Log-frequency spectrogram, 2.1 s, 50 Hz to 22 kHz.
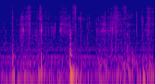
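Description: Faint clicks and handling noise as an allen key turns the small B-spring pin on a Shimano Deore XT M735 rear derailleur, with a light rustle of nitrile gloves.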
